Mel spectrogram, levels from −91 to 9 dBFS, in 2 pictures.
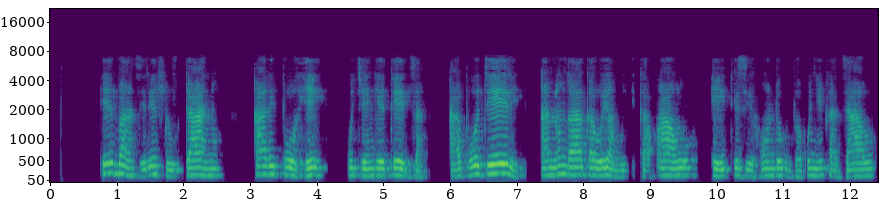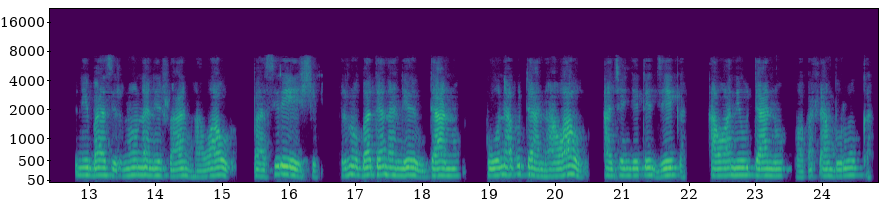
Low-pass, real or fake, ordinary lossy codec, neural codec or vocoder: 7.2 kHz; fake; AAC, 48 kbps; codec, 16 kHz, 4.8 kbps, FACodec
